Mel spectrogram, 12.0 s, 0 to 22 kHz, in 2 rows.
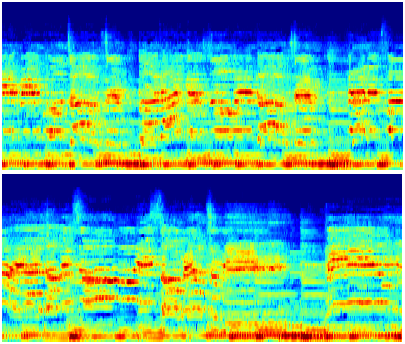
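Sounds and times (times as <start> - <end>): woman and girls singing worship song: 0.0 - 12.0.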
